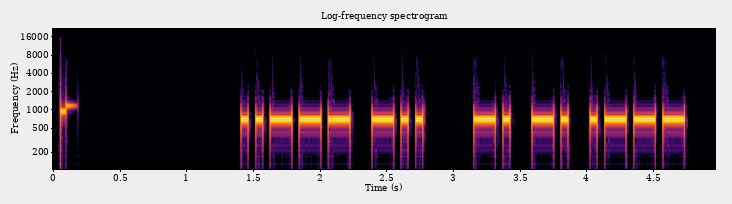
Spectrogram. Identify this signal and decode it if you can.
Morse code, heard as a keyed tone, about 22 wpm, 700 Hz. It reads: 2D NNJ
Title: Field Day Exchanges - 22wpm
